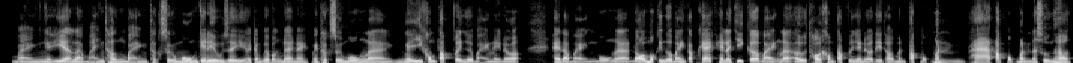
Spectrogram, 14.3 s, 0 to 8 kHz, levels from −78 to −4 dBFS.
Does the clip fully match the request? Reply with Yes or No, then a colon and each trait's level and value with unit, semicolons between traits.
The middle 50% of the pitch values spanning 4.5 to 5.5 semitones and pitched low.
Yes: average, 5.1 semitones; low, 115 Hz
